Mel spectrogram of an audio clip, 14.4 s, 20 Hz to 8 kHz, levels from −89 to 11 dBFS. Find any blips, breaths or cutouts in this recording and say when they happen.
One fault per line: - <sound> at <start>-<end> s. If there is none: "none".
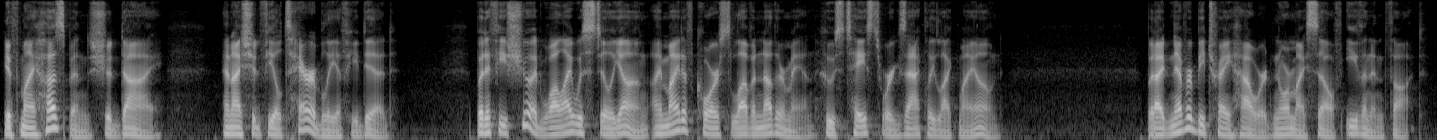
none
